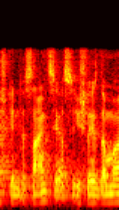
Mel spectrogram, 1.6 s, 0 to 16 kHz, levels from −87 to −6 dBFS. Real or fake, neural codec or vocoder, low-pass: real; none; 7.2 kHz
